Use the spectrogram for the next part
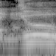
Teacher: واو مدہ ہے، ایک الف کے برابر کھینچ کر پڑھیں گے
